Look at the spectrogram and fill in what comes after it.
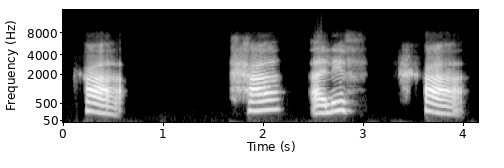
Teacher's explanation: this ha comes from the middle portion of throat, which is like more airy, right? Constricting the muscles of your throat to articulate this ha. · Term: letter of throat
